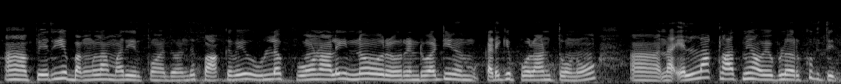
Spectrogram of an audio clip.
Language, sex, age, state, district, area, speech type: Tamil, female, 18-30, Tamil Nadu, Kallakurichi, rural, spontaneous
